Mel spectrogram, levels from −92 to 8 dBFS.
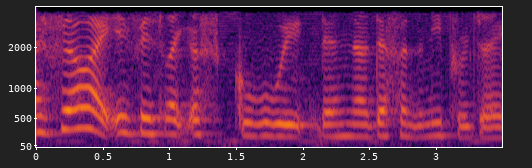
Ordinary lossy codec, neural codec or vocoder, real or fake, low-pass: none; none; real; 3.6 kHz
